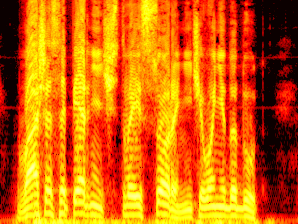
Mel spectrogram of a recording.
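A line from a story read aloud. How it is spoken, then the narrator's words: Even, stern voice. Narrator (Russian): начал ровным и строгим голосом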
